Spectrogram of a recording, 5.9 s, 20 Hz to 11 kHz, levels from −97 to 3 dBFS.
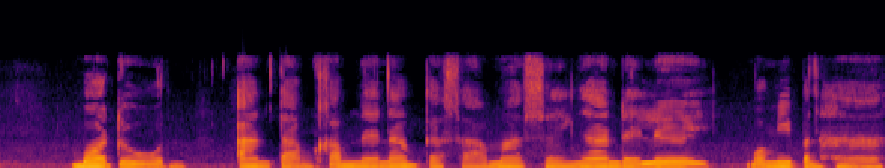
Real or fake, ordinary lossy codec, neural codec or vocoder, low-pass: real; AAC, 64 kbps; none; 7.2 kHz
